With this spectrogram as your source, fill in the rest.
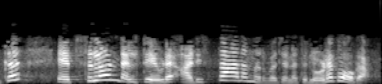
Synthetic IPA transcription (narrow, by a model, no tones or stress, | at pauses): kːɨ | epsilo̞ːɳɖeltːɐjuɽe̞ʔɐɽist̪ʰaːnɐnirʋɐd͡ʑɐnɐt̪ːiluːɽe̞po̞ːɣa̰ːm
